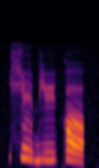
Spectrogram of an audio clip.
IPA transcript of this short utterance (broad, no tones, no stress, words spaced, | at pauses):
çɛ̤ bjy kɔ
